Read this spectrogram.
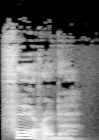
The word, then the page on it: forerunner: British English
